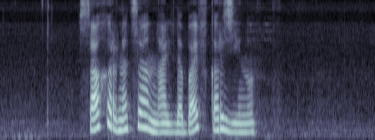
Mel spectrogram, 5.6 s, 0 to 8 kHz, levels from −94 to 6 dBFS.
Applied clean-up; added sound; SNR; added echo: none; none; none; none.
